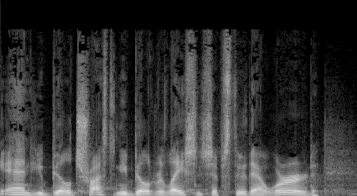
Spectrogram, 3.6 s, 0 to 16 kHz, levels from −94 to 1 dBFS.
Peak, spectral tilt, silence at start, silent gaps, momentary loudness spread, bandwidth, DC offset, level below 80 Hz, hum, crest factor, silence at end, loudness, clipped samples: -4 dBFS; -5 dB/octave; 0 s; none; 6 LU; 14 kHz; under 0.1%; -56 dBFS; none; 16 dB; 0.2 s; -21 LUFS; under 0.1%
